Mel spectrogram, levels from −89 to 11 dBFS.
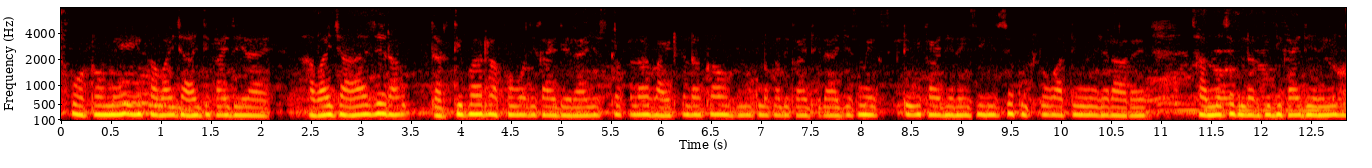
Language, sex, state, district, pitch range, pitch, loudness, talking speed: Hindi, female, Maharashtra, Nagpur, 220-235 Hz, 225 Hz, -25 LUFS, 270 wpm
